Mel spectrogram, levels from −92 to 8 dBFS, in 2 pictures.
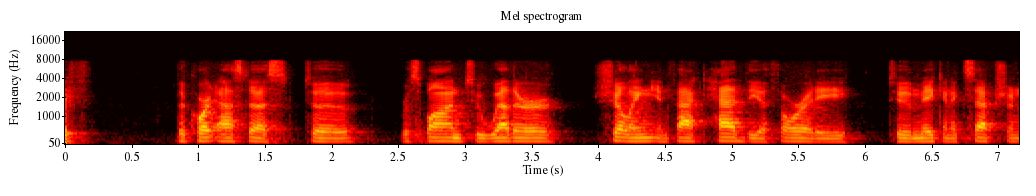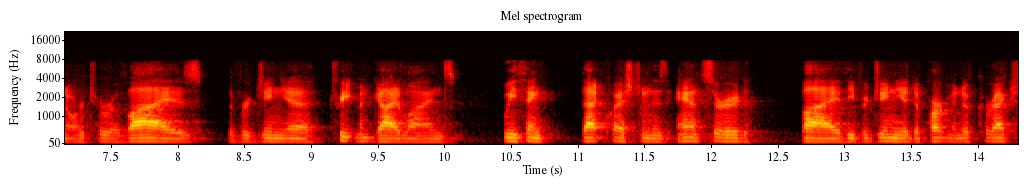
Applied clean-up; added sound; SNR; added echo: none; none; none; none.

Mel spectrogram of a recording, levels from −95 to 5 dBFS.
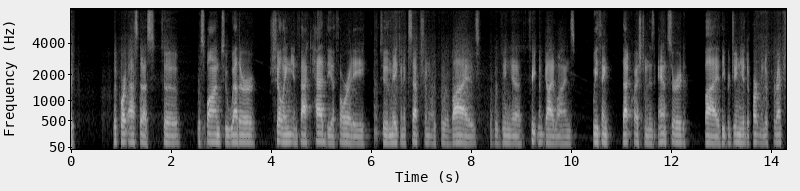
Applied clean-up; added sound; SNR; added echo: neural mask model RNNoise.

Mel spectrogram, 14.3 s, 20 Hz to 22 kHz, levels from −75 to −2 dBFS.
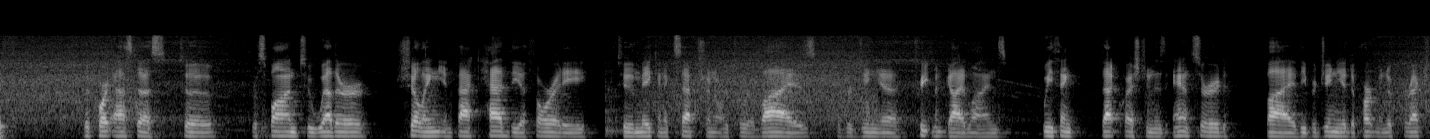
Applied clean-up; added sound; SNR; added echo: none; Domestic sounds, home sounds; 16 dB; none.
